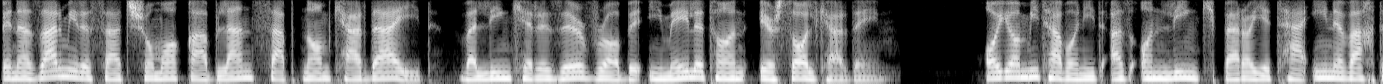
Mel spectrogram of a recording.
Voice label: persian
